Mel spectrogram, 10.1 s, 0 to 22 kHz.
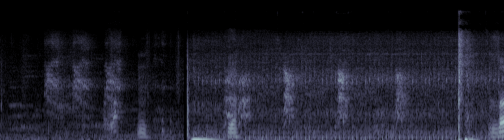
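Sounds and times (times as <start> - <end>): crow cawing: 0.9 - 2.5
motorcycle engine idling: 3.8 - 10.0.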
